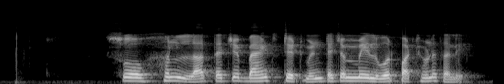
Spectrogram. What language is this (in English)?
Marathi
